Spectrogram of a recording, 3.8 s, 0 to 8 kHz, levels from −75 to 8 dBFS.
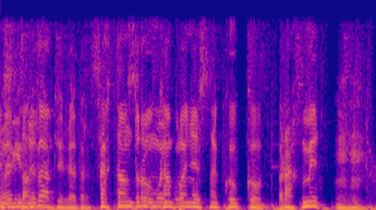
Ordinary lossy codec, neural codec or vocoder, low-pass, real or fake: none; none; 7.2 kHz; real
